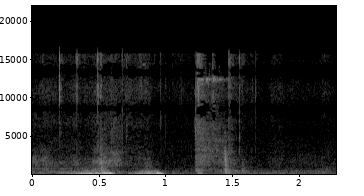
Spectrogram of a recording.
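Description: Faint handling sounds from jersey fabric being shifted and readjusted by hand at a stopped overlocker: two soft low thumps in the first second, then a couple of light clicks.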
